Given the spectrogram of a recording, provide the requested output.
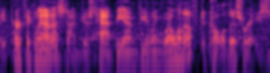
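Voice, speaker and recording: The voice is quiet, with ordinary pitch variation. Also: man. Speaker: sim racing commentator. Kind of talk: live commentary. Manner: quieter, subdued; laid-back.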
